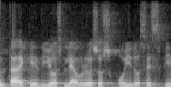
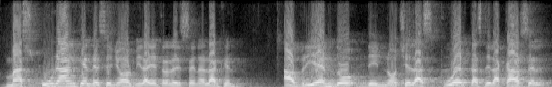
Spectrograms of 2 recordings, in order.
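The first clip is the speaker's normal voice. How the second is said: louder, measured Bible reading; scripture reading; 3 dB louder than usual. Acted. Preacher reads Acts to the congregation, proclaiming. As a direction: proclaim the passage to the church.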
